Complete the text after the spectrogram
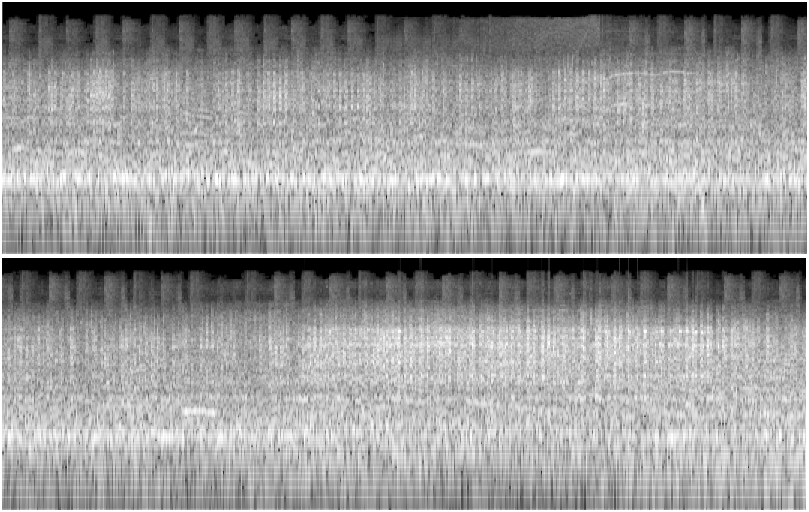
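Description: Wind rushes loudly past the riders.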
